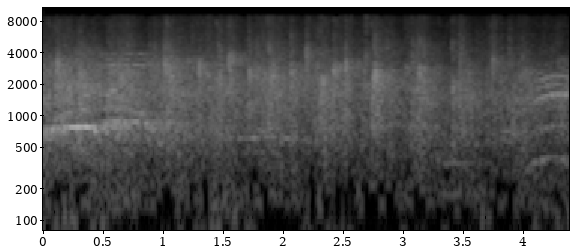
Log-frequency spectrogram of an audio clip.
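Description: crowd, audience clapping and shouting

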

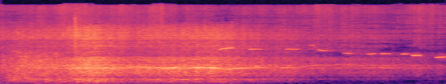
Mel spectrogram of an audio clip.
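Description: human body sound, person whistling

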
